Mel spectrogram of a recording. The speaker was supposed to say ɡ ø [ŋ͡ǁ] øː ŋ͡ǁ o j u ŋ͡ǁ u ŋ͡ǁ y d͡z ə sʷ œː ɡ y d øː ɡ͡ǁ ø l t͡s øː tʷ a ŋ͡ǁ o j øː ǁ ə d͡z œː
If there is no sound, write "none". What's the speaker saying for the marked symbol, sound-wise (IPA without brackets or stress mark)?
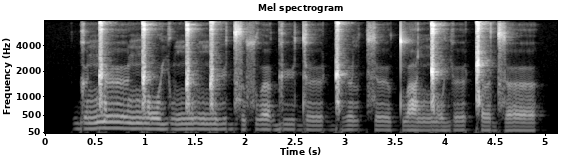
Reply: ŋ͡ǁ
